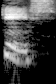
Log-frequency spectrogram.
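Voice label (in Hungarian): "kés", Hungarian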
